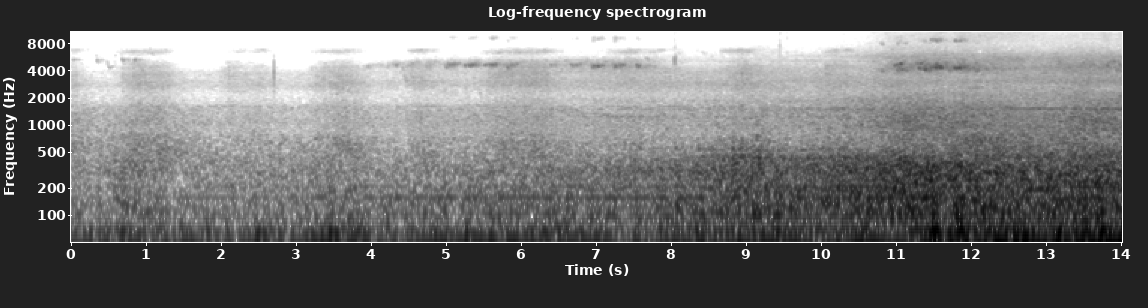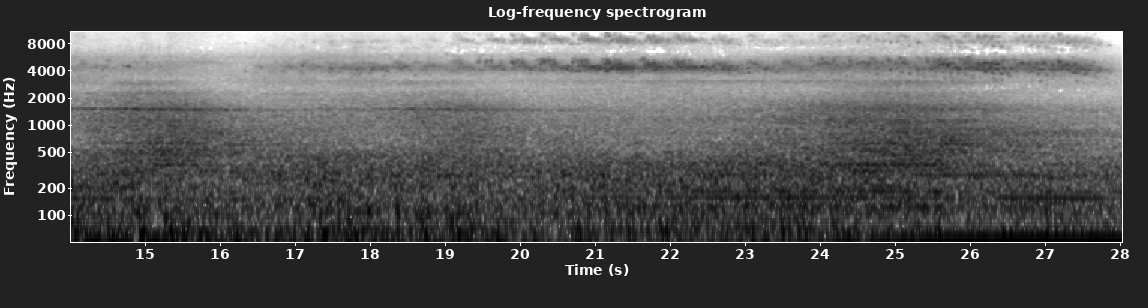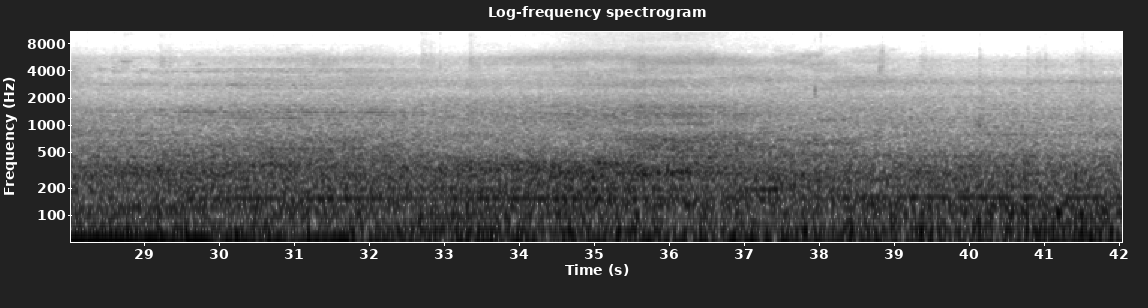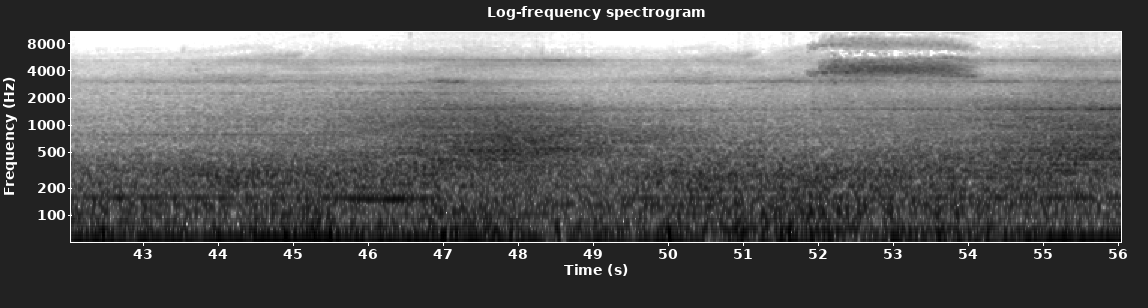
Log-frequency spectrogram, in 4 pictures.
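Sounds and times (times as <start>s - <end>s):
train rumble and hum: 0.0s - 56.0s
high squeal: 2.2s - 9.4s, 10.0s - 32.8s, 42.7s - 56.0s.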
